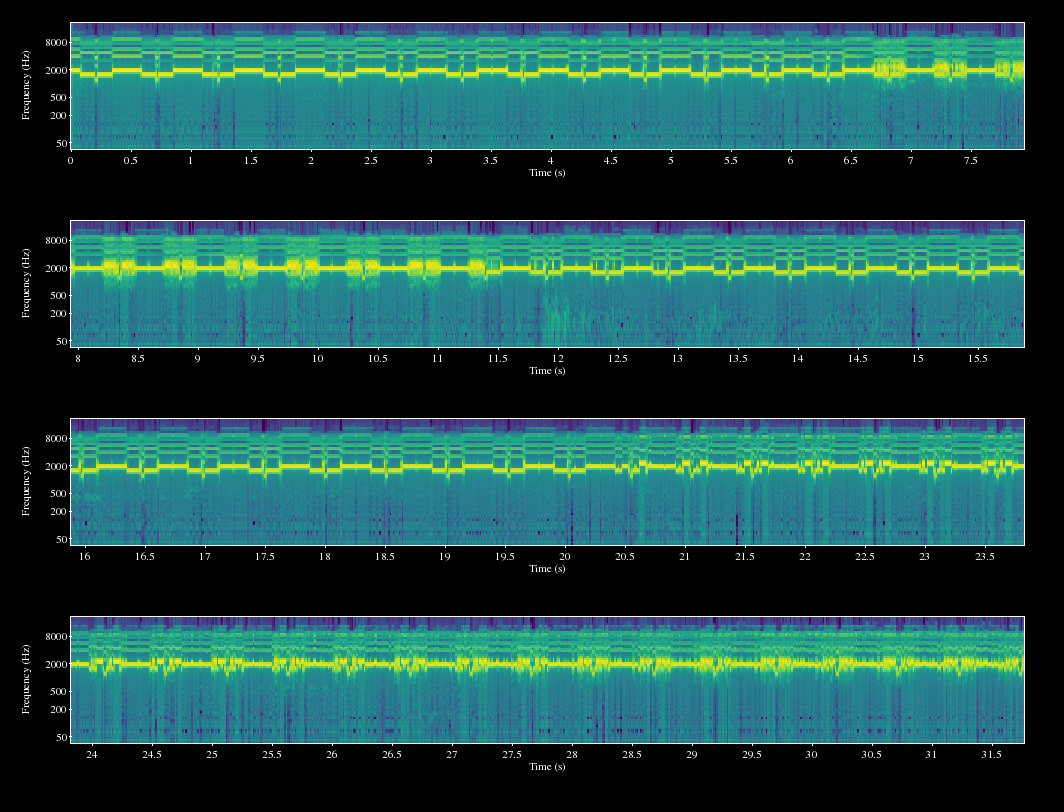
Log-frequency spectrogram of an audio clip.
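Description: Slow-scan television (SSTV) picture signal from the International Space Station's amateur radio transmitter, heard through a receiver: a continuous warbling of high tones with a steady beat of about two pulses a second, each beat one scan line of the image being sent.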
